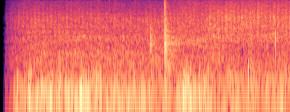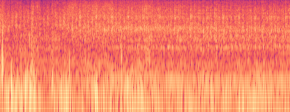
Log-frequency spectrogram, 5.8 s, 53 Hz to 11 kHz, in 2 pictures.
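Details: Toyota Vitz 1SZ-FE engine at idle: uneven, sharp ticking knocks over a steady hum, a diesel-like clatter; the owner says it periodically fades and then returns, and the cause is not yet known.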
